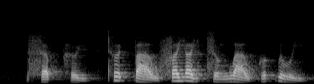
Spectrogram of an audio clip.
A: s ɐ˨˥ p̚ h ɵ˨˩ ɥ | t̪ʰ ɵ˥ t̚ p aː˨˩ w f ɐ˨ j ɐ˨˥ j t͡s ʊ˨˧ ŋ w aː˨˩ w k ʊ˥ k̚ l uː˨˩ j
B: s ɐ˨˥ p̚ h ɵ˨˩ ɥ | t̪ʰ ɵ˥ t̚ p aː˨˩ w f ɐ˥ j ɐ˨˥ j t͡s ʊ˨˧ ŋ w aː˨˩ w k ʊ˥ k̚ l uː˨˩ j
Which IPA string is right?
B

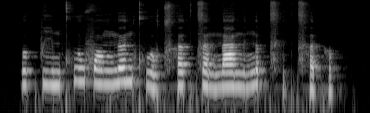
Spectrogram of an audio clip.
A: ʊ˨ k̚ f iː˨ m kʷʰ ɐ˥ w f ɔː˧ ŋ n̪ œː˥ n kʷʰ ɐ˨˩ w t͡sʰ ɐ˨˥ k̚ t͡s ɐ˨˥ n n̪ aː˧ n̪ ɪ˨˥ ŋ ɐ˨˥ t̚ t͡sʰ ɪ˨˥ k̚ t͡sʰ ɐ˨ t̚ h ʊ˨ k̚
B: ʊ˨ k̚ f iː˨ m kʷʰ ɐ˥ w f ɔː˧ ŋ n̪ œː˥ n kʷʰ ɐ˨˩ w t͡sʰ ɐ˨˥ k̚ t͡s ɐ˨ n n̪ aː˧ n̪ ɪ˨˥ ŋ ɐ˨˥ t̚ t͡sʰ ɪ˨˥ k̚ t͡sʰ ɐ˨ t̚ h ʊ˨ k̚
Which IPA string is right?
B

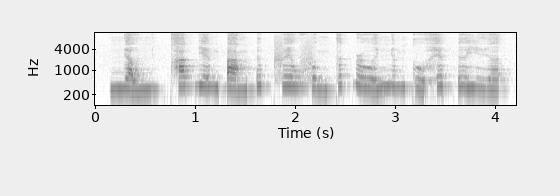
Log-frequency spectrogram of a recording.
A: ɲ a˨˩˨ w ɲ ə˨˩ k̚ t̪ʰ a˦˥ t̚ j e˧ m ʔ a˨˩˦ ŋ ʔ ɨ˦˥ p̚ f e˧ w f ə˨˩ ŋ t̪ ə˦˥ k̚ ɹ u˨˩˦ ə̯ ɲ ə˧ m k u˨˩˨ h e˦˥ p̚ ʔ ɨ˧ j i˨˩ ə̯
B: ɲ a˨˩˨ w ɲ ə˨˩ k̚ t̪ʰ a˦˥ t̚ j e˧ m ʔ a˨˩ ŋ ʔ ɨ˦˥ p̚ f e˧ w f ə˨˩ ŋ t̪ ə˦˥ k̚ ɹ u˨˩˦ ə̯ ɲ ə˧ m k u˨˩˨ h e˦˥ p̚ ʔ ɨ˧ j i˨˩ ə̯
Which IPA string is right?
A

